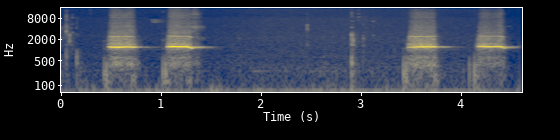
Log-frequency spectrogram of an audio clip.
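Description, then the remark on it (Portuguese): A least pygmy owl gives two paired whistles, each a quick pair of clear hoots, separated by a pause of about two seconds. The calls are moderately loud against faint background hum. “Enquanto o caboré miudinho é esse som bicilábico, é esse assobio duplo.”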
